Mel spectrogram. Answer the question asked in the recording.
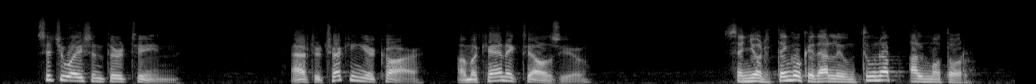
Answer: He said, Sir, I have to tune up the engine.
